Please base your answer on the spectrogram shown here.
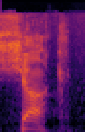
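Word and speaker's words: Shough: than Trevor Lawrence yeah age matters yeah that's shuck it is pronounced shuck okay Anthony came in at whatever 19 20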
